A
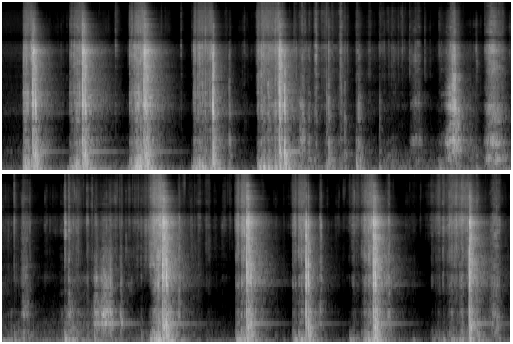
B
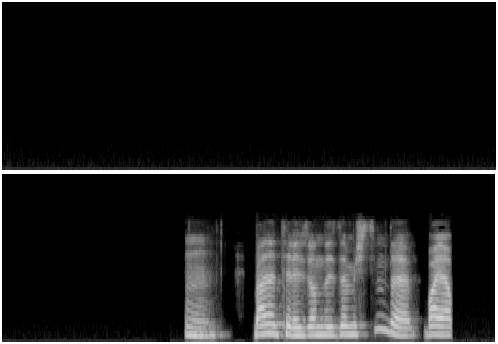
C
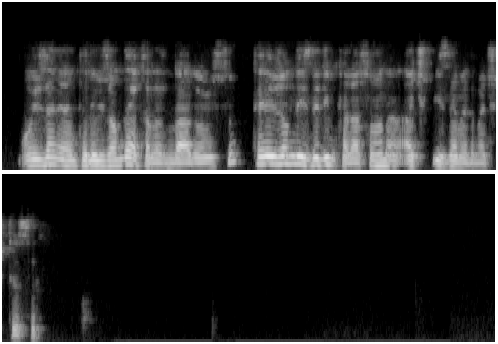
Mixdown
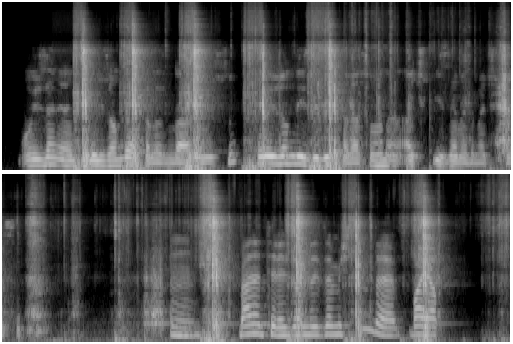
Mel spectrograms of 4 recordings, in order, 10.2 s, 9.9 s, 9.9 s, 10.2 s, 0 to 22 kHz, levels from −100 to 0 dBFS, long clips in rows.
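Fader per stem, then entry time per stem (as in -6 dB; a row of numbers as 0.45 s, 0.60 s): -1.0 dB, -10.0 dB, -9.0 dB; 0.50 s, 0.00 s, 0.00 s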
